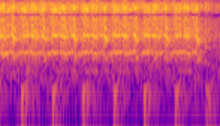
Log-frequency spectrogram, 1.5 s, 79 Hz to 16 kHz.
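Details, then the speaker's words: Kids ATV just fitted with a new starter, cranked on a charged 12-volt battery: crisp, evenly spaced cranking beats about five a second, strong and steady, much better than the old starter's odd sound. "way better sounds way better"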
